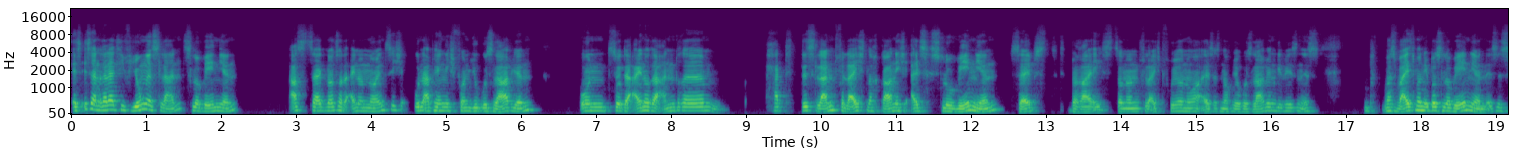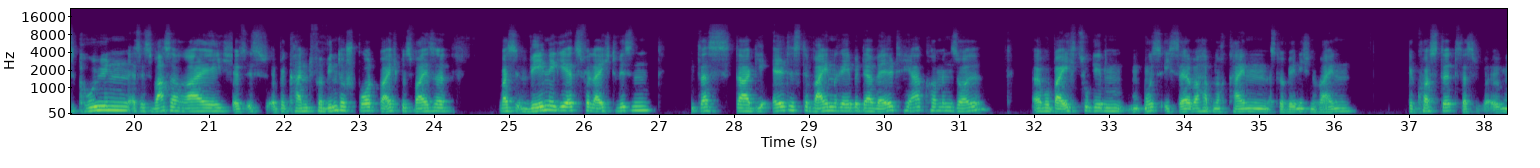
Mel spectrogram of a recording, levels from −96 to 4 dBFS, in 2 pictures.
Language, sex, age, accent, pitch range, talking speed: German, male, 30-49, German, 110-140 Hz, 135 wpm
